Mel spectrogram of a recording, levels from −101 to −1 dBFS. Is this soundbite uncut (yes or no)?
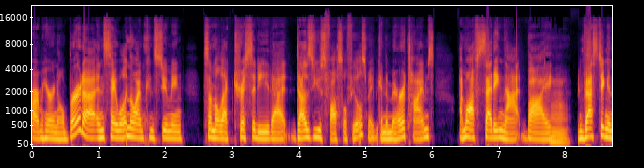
no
